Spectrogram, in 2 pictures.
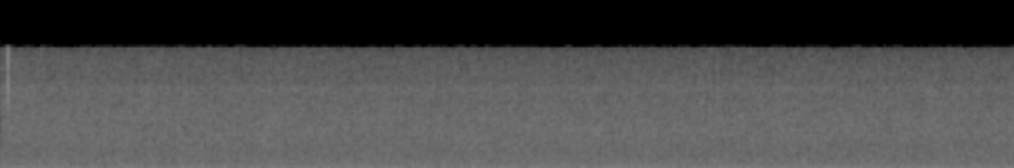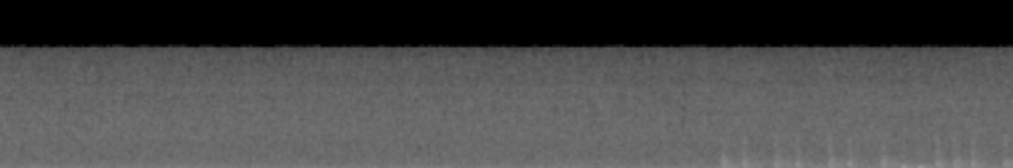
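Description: The Rhine Falls: a steady, even rush of heavy white water. Background music with steady notes comes in near the end.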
